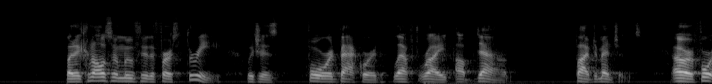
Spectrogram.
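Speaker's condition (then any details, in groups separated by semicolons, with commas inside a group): No condition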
